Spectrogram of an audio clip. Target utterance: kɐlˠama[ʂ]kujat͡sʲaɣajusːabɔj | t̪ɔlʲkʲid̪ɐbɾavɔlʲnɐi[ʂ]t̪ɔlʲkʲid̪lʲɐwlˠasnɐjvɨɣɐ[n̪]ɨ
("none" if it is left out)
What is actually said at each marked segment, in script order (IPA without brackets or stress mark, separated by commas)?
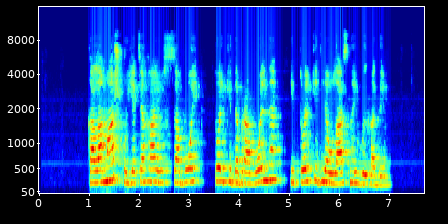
ʂ, none, d̪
